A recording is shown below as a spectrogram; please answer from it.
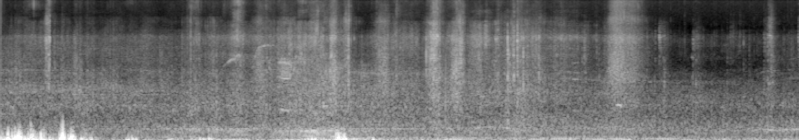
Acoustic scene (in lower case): park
